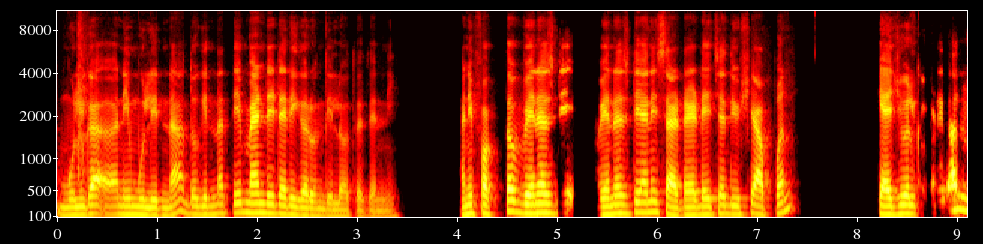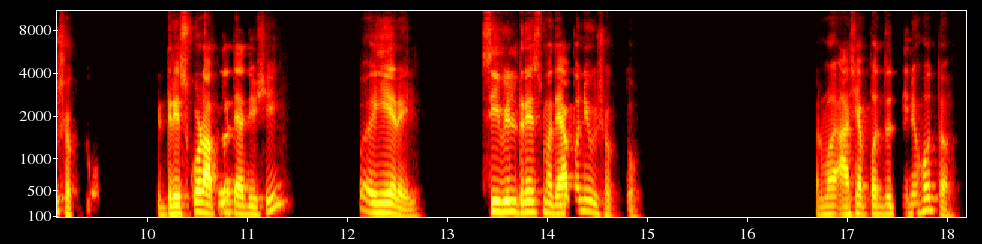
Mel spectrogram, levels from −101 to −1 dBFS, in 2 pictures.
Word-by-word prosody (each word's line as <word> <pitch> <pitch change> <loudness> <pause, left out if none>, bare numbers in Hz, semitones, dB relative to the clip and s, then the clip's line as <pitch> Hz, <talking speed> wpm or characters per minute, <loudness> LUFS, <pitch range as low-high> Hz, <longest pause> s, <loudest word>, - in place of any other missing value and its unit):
मुलगा 120 +3 0 0.2
आणि 125 0 -3
मुलींना 120 +1 -2
दोघींना 130 +1 -5
ते 155 - -1
मँडेटरी 145 -4 +2
करून 110 -2 -2
दिलं 100 -1 -7
होतं 95 -2 -12
त्यांनी. 90 +1 -13 0.7
आणि 140 +3 0
फक्त 145 +4 +2
वेडनेसडे 150 -2 +3 0.3
वेडनेसडे 140 +4 +1
आणि 160 +1 +2
सॅटरडेच्या 125 0 +2
दिवशी 130 -1 -5
आपण, - - 0 0.9
कॅज्युअल 135 +2 +4
कपडे - - -12
घालू 195 0 +5
शकतो. 325 - -10 0.7
ड्रेस 135 0 +2
कोड 165 +2 +4
आपला 155 +2 +4
त्या 140 - +4
दिवशी 130 +6 -5 1.0
हे 155 -1 +4
राहील, 105 -3 -4 0.7
सिव्हिल 170 0 +4
ड्रेसमध्ये 165 -3 +1
आपण 180 +6 +1
येऊ 170 -3 -4
शकतो. 95 -7 -13 1.8
तर 125 - -11
मग 135 +1 -2
अशा 125 +4 0
पद्धतीने 135 +2 -5
होतं 185 - -5
135 Hz, 130 wpm, -23 LUFS, 125-150 Hz, 1.8 s, घालू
